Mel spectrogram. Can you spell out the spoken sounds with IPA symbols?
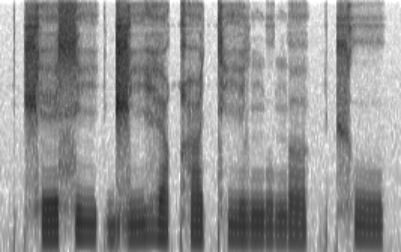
t͡ʃʰ e s i | d͡ʒ i ɦ ɛ qʰ e tʰ i l ŋ u ŋ ʌ | t͡ʃʰ u

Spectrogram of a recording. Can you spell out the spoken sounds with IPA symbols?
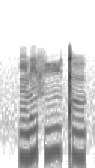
ẽ ð ɪ f yː ǃ ũ

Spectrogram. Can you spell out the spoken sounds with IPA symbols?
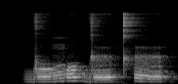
ɡ u m u ɡ ʉ kʰ ʉ

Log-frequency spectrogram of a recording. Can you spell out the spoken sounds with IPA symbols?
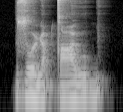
z o ɳ y b tˤ uː b

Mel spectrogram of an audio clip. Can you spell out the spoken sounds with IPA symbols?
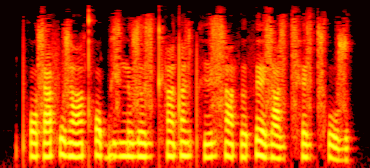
pʰ ɔ s a f o z ɑ̃ kʰ ɔ b i z n ɵ z ə z kʰ ĩ tˤ ĩ z pʰ ɪ z s ɑ̃ θ ə θ ɛ z ɑ z t͡sʰ ɛ z t͡sʰ o z

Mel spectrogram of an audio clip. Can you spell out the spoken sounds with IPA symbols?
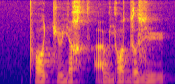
pʰ ɔ c ʉ j e χ t͡sʼ a̰ u̯ j ɔ d ʊ z y

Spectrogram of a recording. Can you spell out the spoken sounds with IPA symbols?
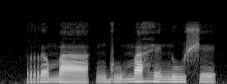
r ʌ m a | ŋ ɡ u m a ɦ e n u ʃ e

